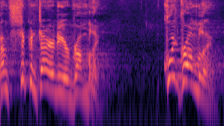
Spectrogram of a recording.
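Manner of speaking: high, fed-up Moses scolding the crowd; exasperated, high-pitched scolding; acted anger. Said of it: "He was doing it out of anger".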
